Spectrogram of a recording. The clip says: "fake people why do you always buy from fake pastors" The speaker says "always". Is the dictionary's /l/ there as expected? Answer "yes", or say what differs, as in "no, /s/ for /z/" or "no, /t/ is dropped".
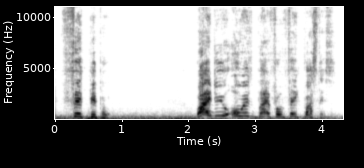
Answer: yes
